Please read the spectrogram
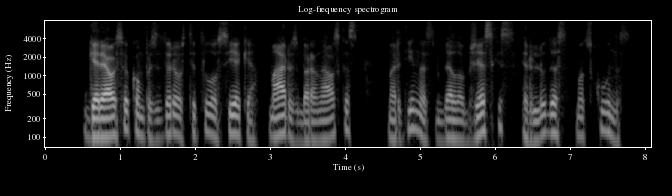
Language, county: Lithuanian, Telšiai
